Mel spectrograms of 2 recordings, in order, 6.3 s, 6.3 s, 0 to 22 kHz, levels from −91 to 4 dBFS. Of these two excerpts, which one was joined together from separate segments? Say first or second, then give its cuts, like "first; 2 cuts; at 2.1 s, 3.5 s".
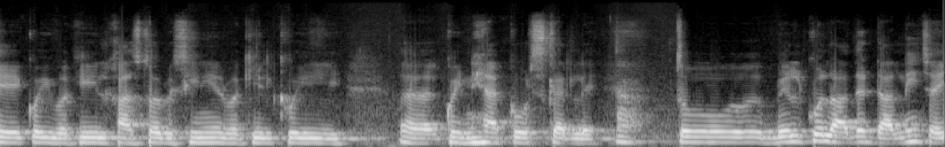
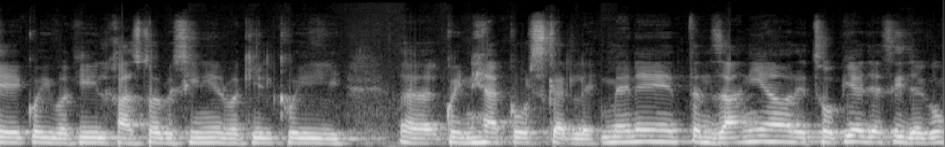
second; 1 cut; at 4.0 s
